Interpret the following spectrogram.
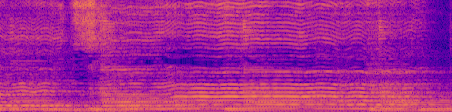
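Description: A woman singing a slow song live into a microphone, holding long notes over an instrumental accompaniment.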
